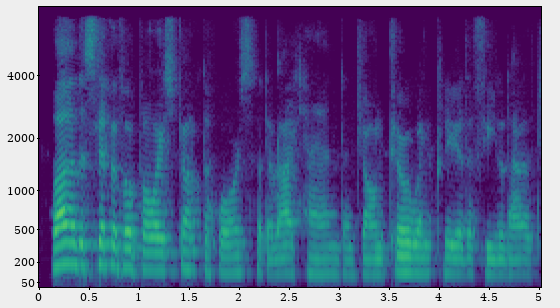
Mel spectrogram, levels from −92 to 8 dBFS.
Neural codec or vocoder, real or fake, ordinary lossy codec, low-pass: codec, 16 kHz, 2 kbps, X-Codec, HuBERT features, trained on general audio; fake; MP3, 48 kbps; 7.2 kHz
